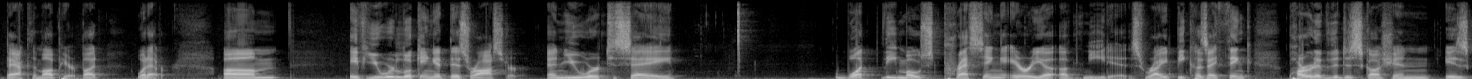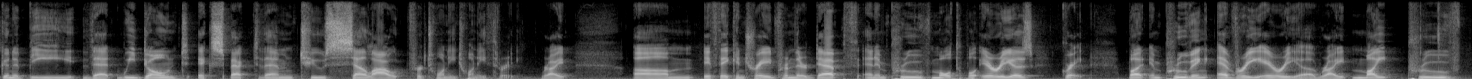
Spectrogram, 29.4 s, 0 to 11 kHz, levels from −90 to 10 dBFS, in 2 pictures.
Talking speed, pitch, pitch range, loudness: 145 wpm, 100 Hz, 95-115 Hz, -20 LUFS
